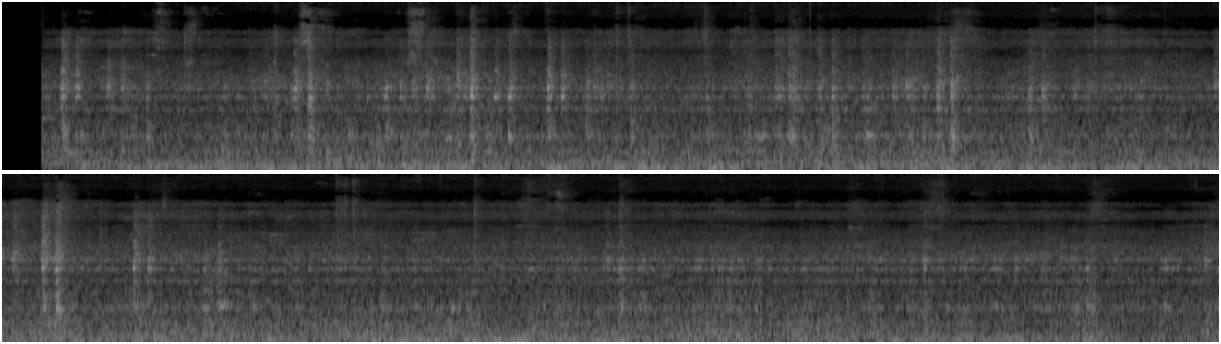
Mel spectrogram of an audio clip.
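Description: Moving passenger train heard from inside the carriage: a steady low rumble of wheels on the rails, with occasional faint clicks from the track.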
